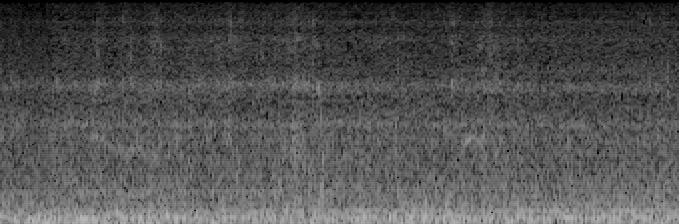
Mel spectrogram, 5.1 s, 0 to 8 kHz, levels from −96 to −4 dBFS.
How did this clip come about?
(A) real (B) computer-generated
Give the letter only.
B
